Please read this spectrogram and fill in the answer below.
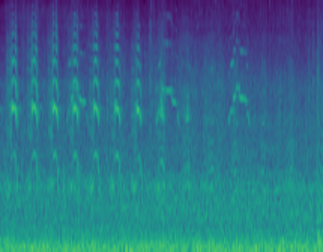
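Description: A gull calling in a fast run of honking notes, about five a second, that breaks off about two seconds in, followed by a couple of single calls. A steady low rumble runs underneath.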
